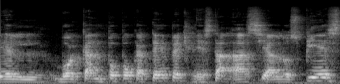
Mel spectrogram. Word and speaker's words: Popocatépetl: pero que se llama popocatépetl yo así lo pronuncian muchos porque no saben pronunciar la del náhuatl en el agua desde el 5 morenos dicen popocatépetl bueno este volcán está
